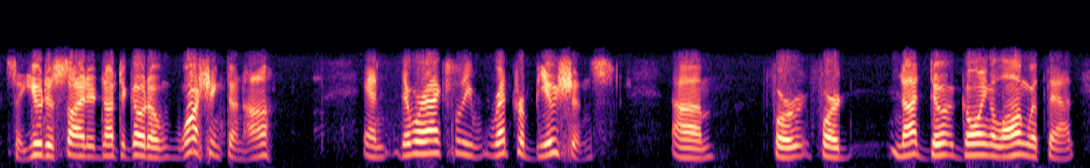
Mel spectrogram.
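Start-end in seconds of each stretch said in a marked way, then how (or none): 0.1-2.6 put-on, darkly sinister, menacing drill-sergeant taunting tone. Retelling what the senior drill sergeant said at check-in, in a mock-sinister voice. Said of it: "said in a sinister voice".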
